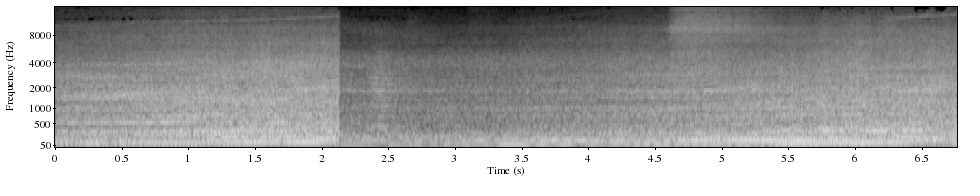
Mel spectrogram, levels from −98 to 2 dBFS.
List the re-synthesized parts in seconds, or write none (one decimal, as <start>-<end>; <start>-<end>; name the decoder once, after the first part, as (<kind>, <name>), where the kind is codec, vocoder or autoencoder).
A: 4.1-6.3 (autoencoder, DAC-VAE)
